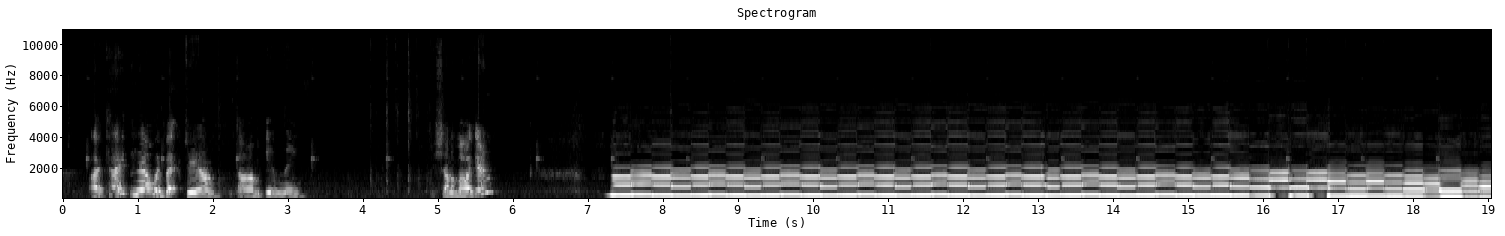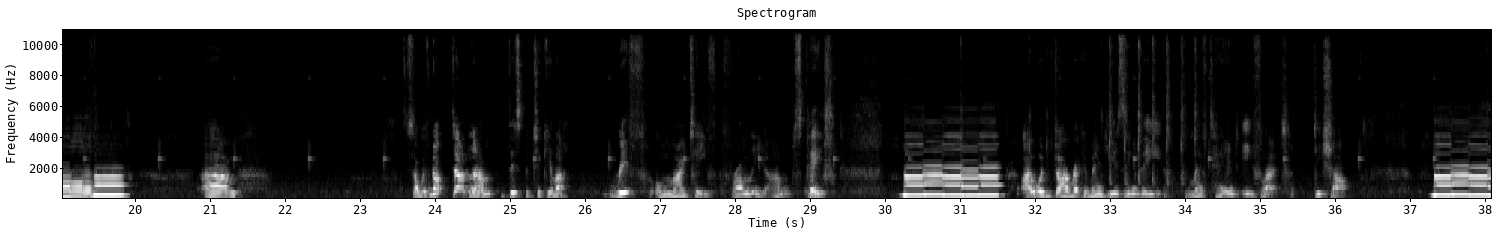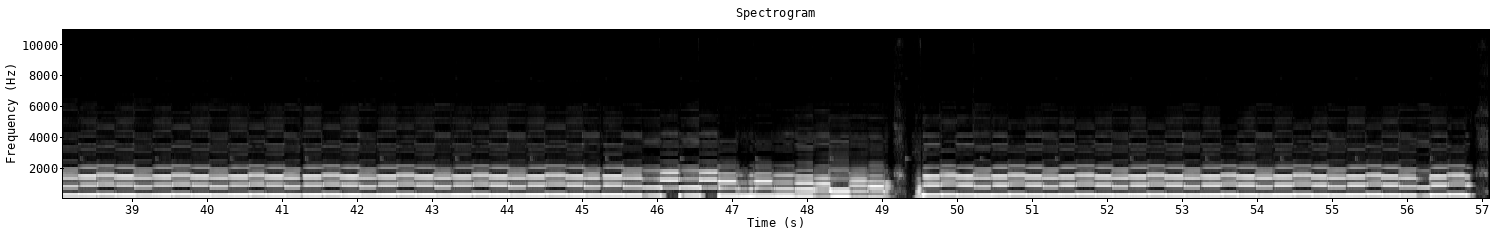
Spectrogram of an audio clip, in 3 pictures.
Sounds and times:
Clarinet: 0:07.2 - 0:20.0, 0:30.2 - 0:31.8, 0:37.2 - 0:57.1.

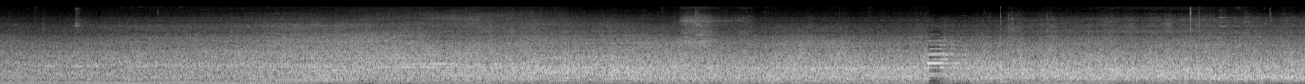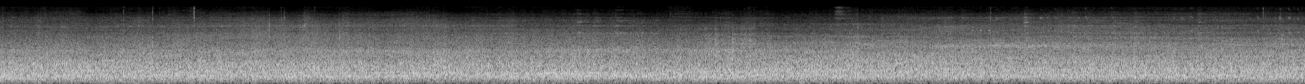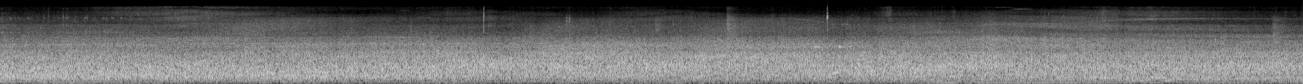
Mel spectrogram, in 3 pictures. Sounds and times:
Bus: 0:00.0 - 0:39.1
Outside, urban or manmade: 0:00.0 - 0:39.1.

